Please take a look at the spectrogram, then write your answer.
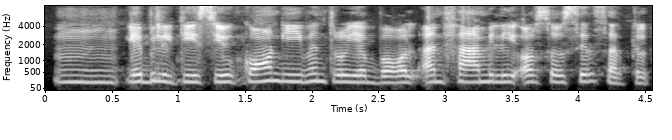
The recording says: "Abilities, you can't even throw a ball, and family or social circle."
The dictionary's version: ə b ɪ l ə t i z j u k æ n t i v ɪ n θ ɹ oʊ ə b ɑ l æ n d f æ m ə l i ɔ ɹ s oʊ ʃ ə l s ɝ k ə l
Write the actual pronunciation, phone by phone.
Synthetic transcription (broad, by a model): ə b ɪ l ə t i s j u k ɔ n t i v ɪ n t ɹ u ə b ɑ l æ n d f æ m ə l i ɔ ɹ s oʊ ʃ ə l s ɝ k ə l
